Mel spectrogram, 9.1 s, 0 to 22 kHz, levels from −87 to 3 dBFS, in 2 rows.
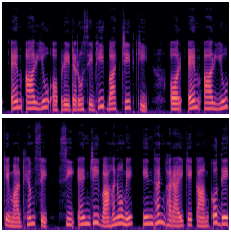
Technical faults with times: none

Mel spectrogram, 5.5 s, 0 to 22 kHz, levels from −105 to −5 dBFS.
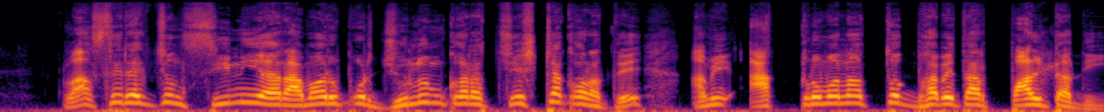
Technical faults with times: none

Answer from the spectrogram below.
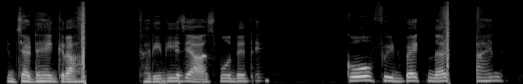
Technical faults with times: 0.74-1.44 wireless microphone squelch dropout
1.57-2.67 repeated packet loss (robotic sound)
3.25-3.29 short concealed packet loss
4.36-4.84 wireless microphone squelch dropout

